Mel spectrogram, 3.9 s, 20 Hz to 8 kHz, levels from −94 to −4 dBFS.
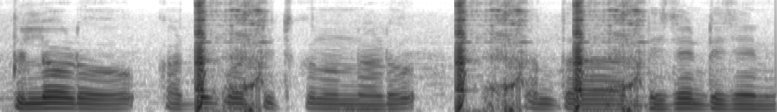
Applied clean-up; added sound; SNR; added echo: none; Glass; -3 dB; none.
